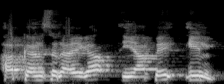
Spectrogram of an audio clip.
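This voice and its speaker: High-voiced male teacher in an echoey room. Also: steady tone, lo-fi sound. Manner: questions then answers himself, calls students "beta", reads English lines slowly. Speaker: English teacher. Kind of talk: exam-prep lesson. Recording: echoey room with long reverb.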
